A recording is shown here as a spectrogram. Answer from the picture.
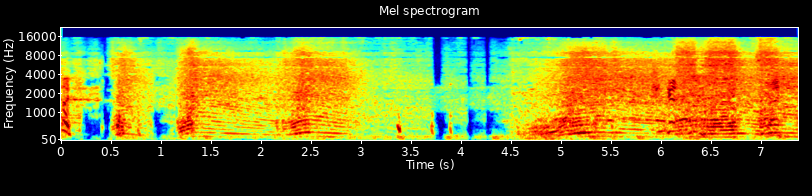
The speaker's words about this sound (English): So it's basically a guy who's on a dirt bike that's suspended from the ceiling of his garage, and he's sitting on the bike and he's just revving it as the rear wheel touches the ground,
